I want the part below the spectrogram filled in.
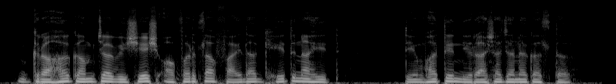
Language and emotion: Marathi, sad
